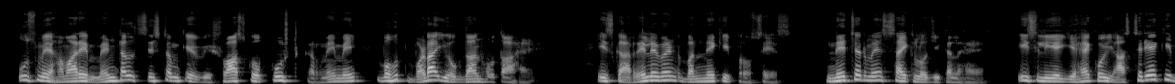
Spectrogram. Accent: native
